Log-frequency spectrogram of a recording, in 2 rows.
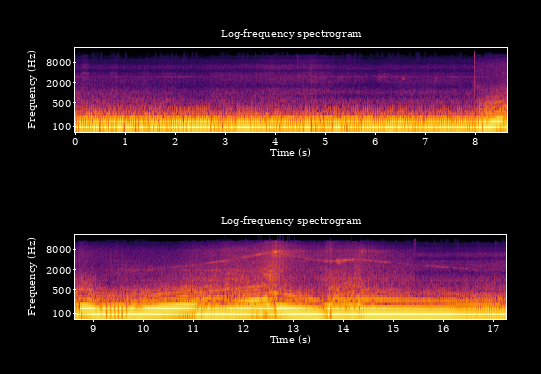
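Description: Turbocharged Infiniti G35 coupe's VQ35DE V6, heard from inside the cabin. It drones steadily and blips once about eight seconds in. Then it pulls on part throttle while the turbo spools up with a rising whistle. The revs drop and climb once more before falling back to a steady drone, and the whistle dies away with them.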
